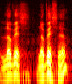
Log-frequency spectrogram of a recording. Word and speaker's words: Laves: The French pronunciation is a bit difficult. The last word is usually not pronounced. Laves, Oui, monsieur.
